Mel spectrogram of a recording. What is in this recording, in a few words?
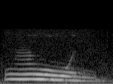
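"wun4", Cantonese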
